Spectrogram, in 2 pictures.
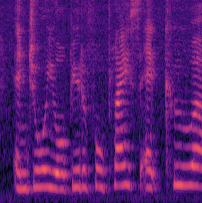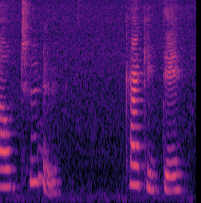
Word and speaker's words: Kūaotunu: So we're going kū, and then we're going āo, āo, kūao, kūao, kūao. So we're just pronouncing each of them together. There's no silent letters in Te Reo Māori.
